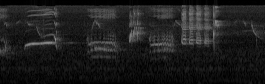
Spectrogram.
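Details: Blackbird song: a clear fluted whistle, a pause, then lower warbled notes and a burst of high, rapid, scratchy twittering near the end.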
